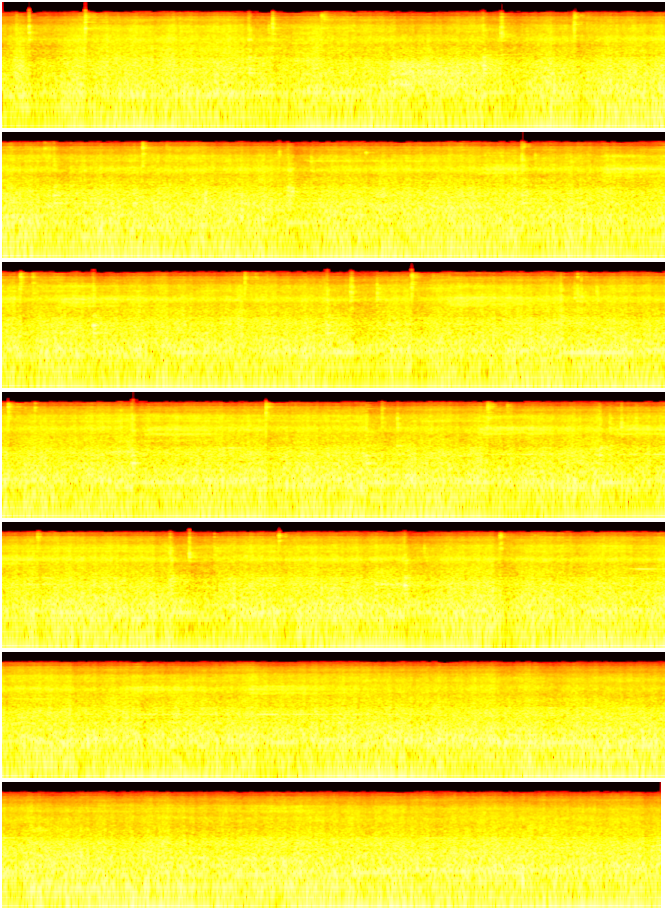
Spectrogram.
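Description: Mechanical shearing machine for pipe and round bar running, a steady machine noise with dense clattering and irregular knocks throughout.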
